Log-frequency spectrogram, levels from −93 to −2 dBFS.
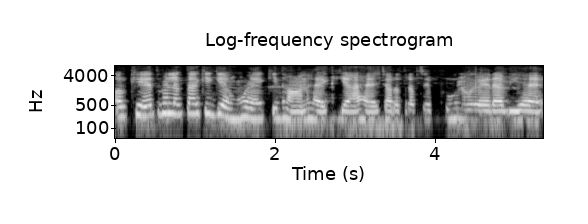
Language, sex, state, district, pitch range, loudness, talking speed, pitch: Hindi, female, Bihar, Bhagalpur, 170-240 Hz, -16 LUFS, 235 wpm, 190 Hz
